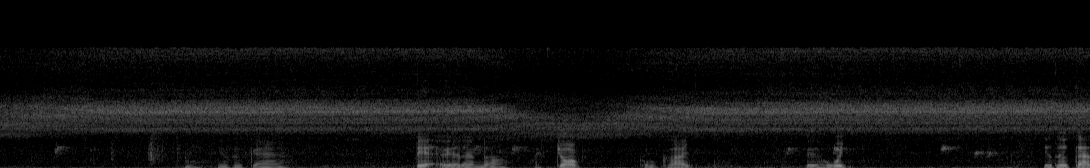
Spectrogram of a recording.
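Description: Insects outdoors keep up a steady, high-pitched buzzing drone. A few short bursts of speech come over it.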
